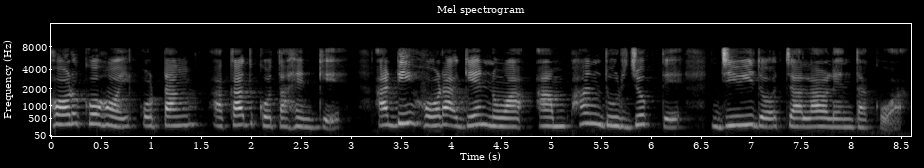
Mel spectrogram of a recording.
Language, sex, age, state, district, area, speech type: Santali, female, 18-30, West Bengal, Bankura, rural, spontaneous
